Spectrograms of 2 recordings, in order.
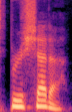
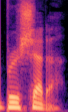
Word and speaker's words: bruschetta: It's bruschetta, Maryanne. Not bruschetta or comments about my clothes.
